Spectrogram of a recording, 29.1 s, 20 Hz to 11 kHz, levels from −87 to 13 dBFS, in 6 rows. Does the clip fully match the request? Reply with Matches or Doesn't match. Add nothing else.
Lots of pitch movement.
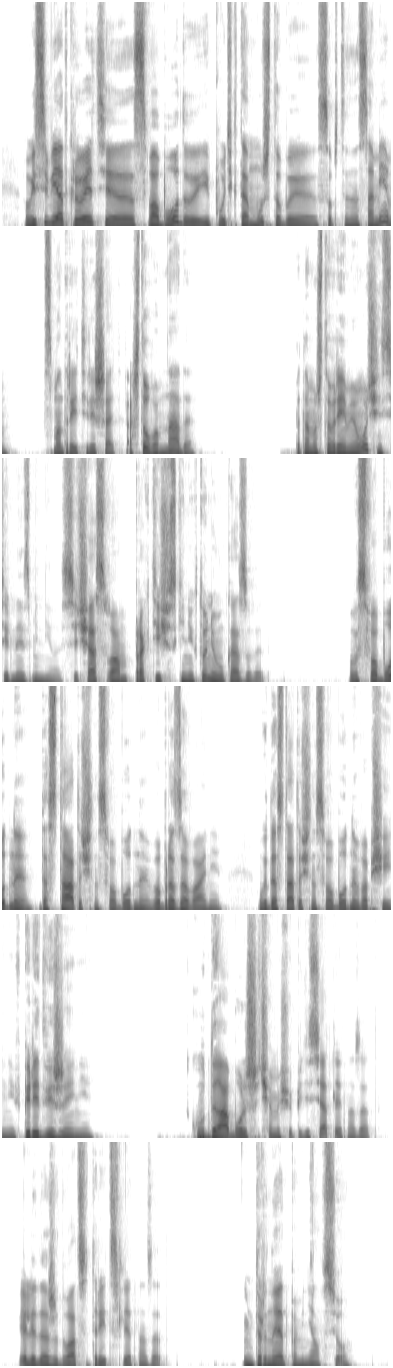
Doesn't match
